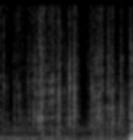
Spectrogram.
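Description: Plastic packaging crinkling in irregular crackles as a wrapped pack of disposable lip applicator brushes is handled among plastic air-pillow packing.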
